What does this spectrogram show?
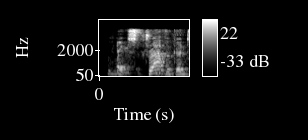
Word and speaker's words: extravagant: am ex EXT extrating extravagant second syllable extravagant extravagant but I am extravagant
